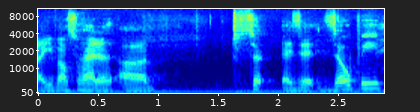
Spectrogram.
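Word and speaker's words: Zoppé: You've also had is it Zoppi? Pronounce it Zeppe is the Italian circus.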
